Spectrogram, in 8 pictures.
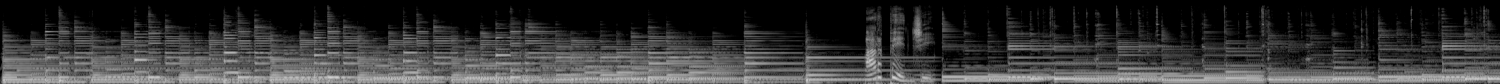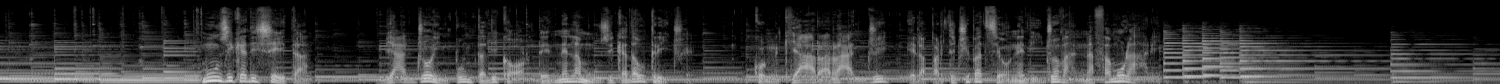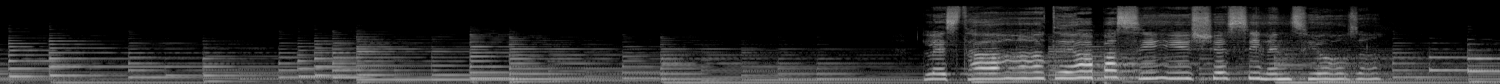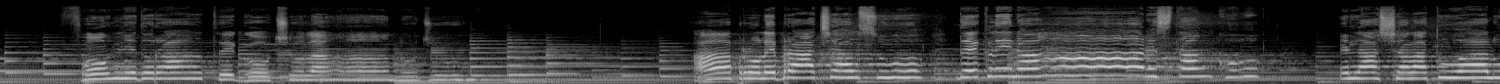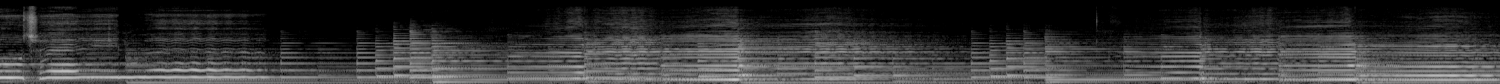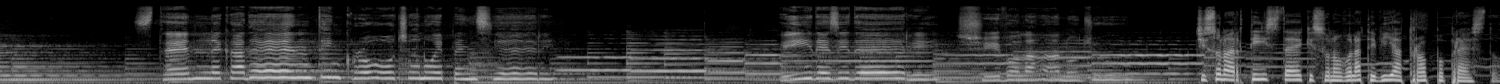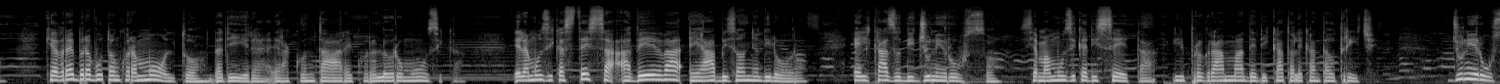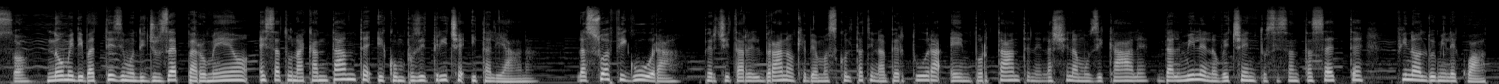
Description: Una serie di Arpeggi impreziosita dalle riletture originali di un duo, ancora inedito, con la violoncellista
